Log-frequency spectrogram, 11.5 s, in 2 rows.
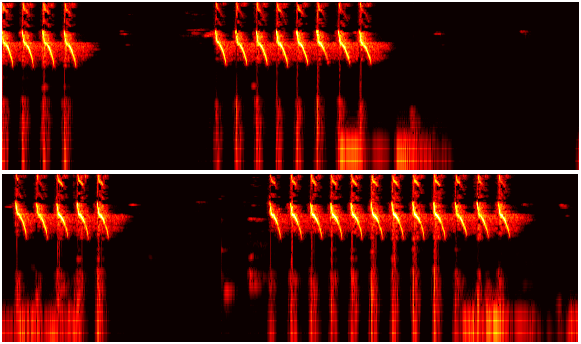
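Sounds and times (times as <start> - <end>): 
Prinia singing sharp descending chips: 0.0 - 4.5, 5.2 - 7.2, 8.3 - 11.5
soft low rumble: 4.0 - 4.4.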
